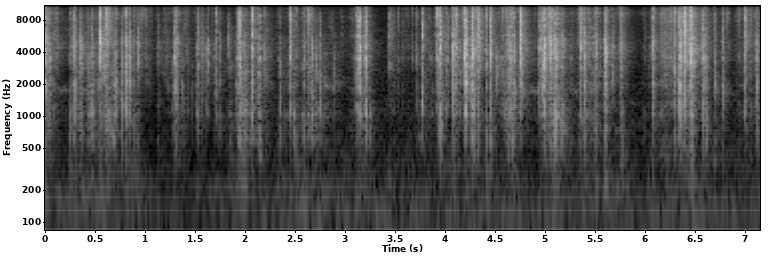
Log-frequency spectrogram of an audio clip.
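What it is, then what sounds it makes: Plastic-wrapped soap bar. A small soap bar in clear plastic wrap is crinkled and twisted by fingers with long nails. The result is a dense run of short, bright crackling crinkles in uneven bursts, with almost no low end.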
